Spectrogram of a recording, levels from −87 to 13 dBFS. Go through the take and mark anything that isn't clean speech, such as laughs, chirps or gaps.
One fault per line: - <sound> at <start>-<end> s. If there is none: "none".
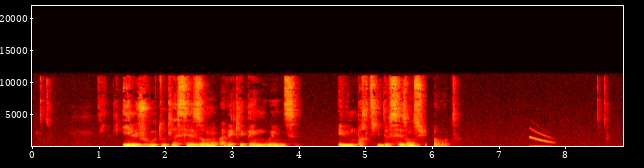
- dropout at 5.9-6.0 s
- chirp at 7.5-7.9 s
